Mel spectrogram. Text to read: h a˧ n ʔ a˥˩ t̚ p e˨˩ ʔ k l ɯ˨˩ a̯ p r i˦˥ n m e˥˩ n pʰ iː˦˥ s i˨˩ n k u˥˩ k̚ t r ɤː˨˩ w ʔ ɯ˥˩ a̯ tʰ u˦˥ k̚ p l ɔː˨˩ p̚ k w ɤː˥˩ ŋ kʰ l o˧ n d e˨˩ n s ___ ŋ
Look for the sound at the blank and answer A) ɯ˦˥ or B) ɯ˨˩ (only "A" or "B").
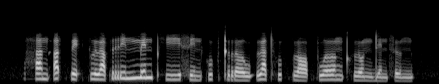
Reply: B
